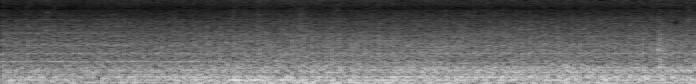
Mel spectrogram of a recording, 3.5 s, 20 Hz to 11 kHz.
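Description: A Case JX90 tractor engine runs at a steady, low, rumbling idle close by, a continuous diesel drone on a farm during urea fertilizer spreading.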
